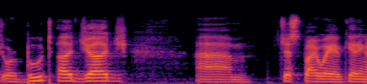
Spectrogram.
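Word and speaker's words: Buttigieg: so Abu Abu the judge chicken father a Buddha judge and you can see how that would be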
